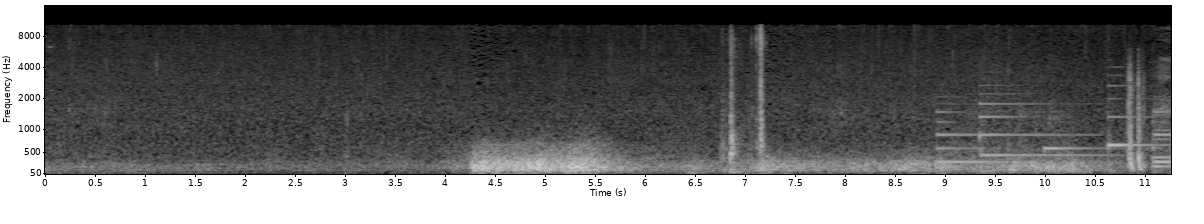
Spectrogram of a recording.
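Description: Rain falling steadily, with a loud low rumble of thunder about four seconds in. Two sharp clicks come about seven seconds in, and soft music notes enter near the end.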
